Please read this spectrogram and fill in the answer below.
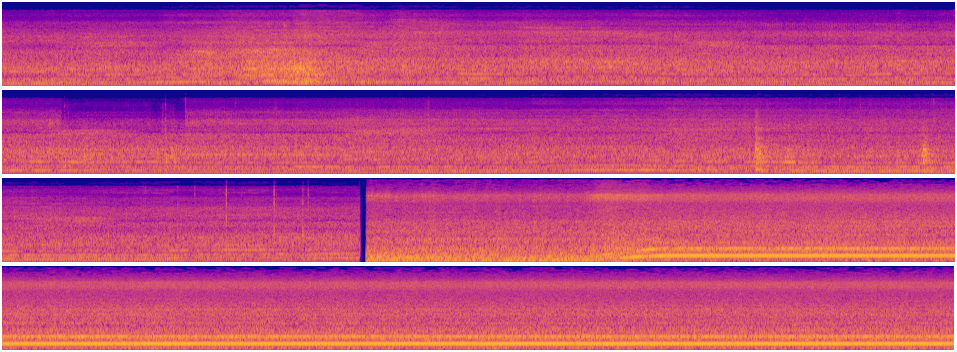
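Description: Amphibious excavator's diesel engine running under load while it digs, its pitch wavering, with a few faint knocks. About two-thirds of the way through the sound switches to a whirring hum from a trencher wheel attachment's drive, which rises in pitch for about two seconds and then holds steady.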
